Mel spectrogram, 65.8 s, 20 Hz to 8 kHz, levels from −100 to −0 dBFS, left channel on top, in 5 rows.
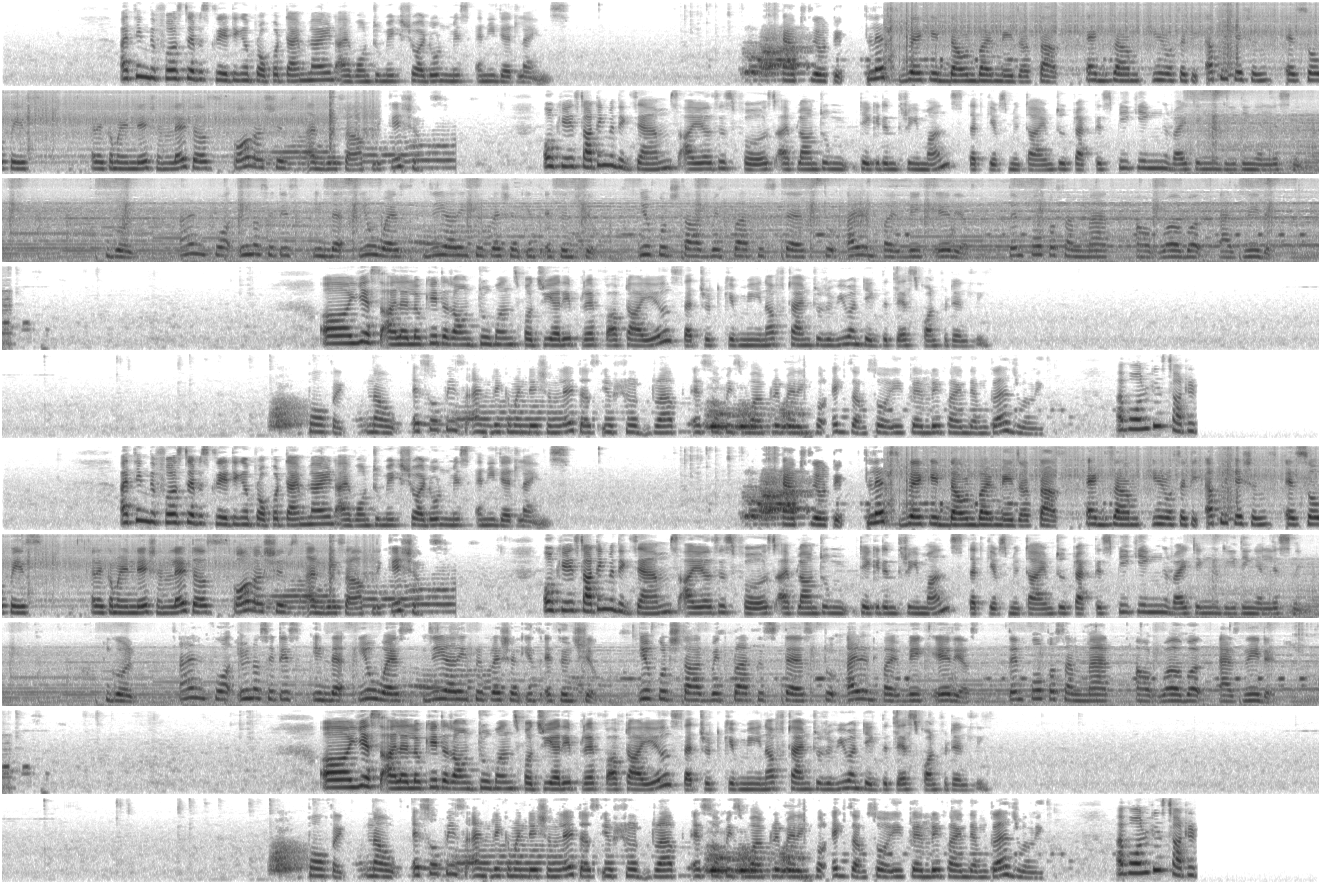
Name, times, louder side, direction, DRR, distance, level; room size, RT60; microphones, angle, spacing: voice 1, 1.2-5.6 18.6-26.3 42.4-49.4 63.8-64.6, right 3 dB, 45° right, 3.6 m, -29 dB
voice 2, 7.4-13.6 14.1-17.7 27.4-27.7 28.1-39.8 55.3-63.1, right 4 dB, 75° right, 1.2 m, -29 dB
sound 1, 8.8-17.0, equal, ahead, 6.6 m, -46 dB
sound 2, 24.9-39.6, left 3 dB, 45° left, 5.9 m, -44 dB
head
